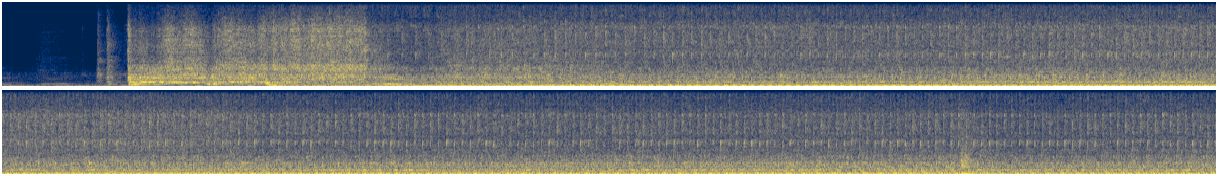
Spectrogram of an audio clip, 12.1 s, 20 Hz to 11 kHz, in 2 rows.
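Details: Fiat 500 (flood-saved) started right after replacing a sloppy engine mount at home: cranks briefly, catches cleanly, settles into steady, even idle with no knocks or misses; sounds pretty good.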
